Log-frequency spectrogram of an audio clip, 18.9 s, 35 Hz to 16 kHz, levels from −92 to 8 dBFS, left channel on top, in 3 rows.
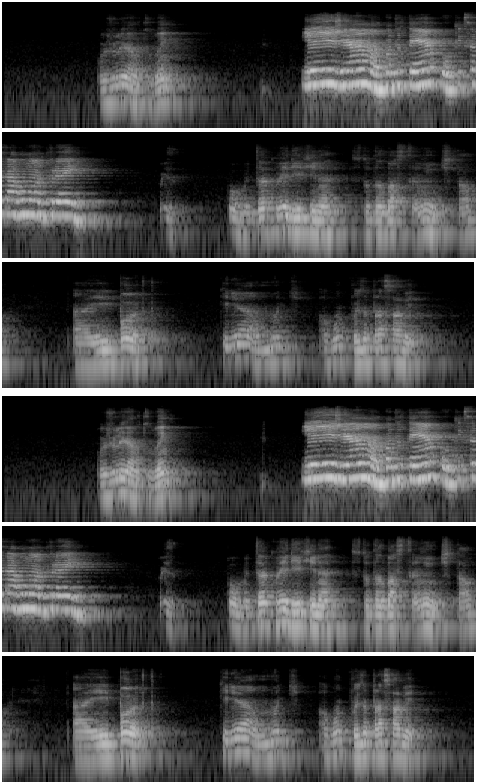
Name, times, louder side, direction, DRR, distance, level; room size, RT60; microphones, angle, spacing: voice 1, 1.3-2.4 8.4-8.6 9.3-12.7 13.6-14.7 15.6-16.6 16.9-18.1, right 3 dB, 80° right, 0.6 m, -28 dB
voice 2, 4.0-7.4, equal, 15° right, 1.4 m, -19 dB
16.0 x 5.8 x 2.4 m
head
